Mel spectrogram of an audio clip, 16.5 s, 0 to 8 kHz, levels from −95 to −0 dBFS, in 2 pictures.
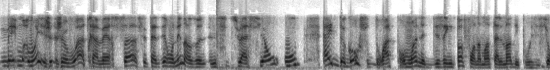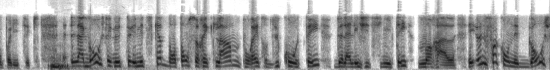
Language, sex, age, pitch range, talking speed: French, male, 40-59, 150-235 Hz, 195 wpm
